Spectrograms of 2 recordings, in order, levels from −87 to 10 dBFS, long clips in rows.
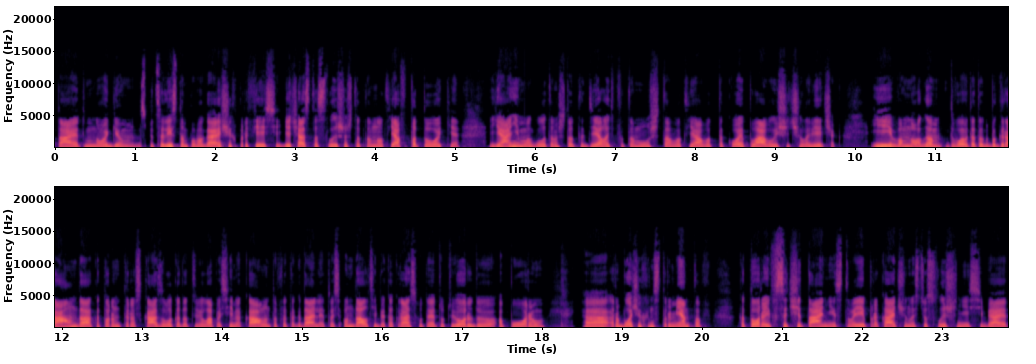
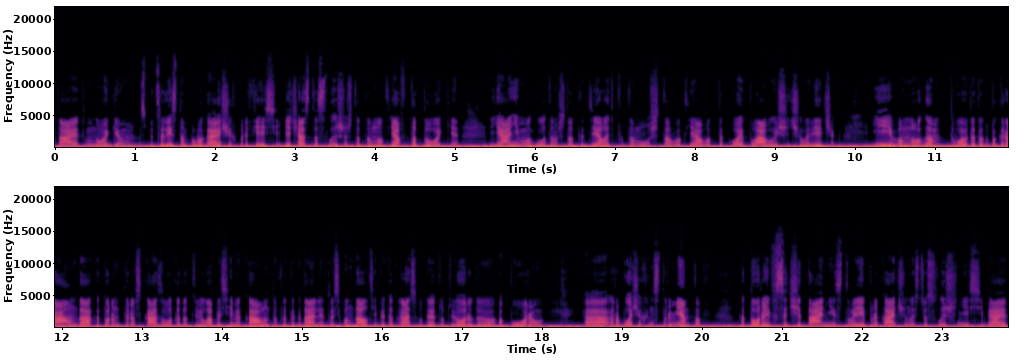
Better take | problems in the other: first | low rumble; loud; throughout; 10 dB below the speech

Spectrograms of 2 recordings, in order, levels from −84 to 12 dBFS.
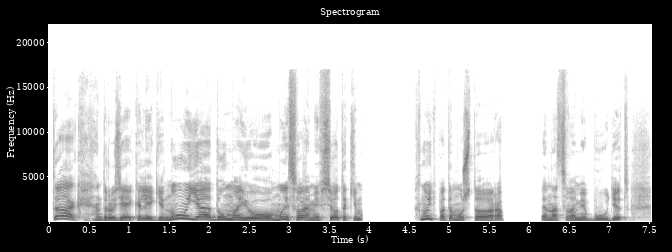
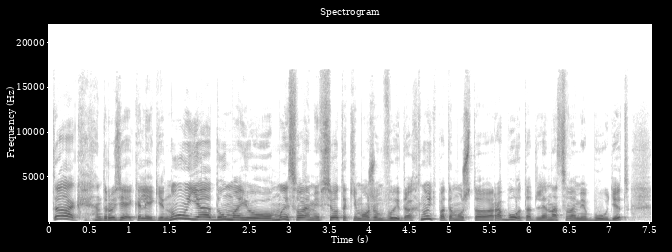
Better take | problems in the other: second | audio cutting out; at 4 s for 0.5 s and at 5.5 s

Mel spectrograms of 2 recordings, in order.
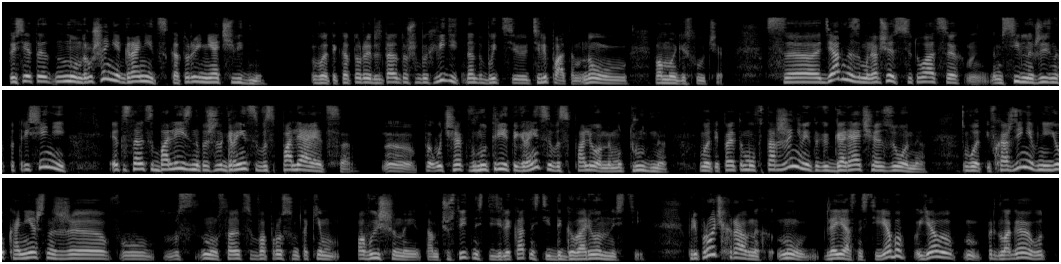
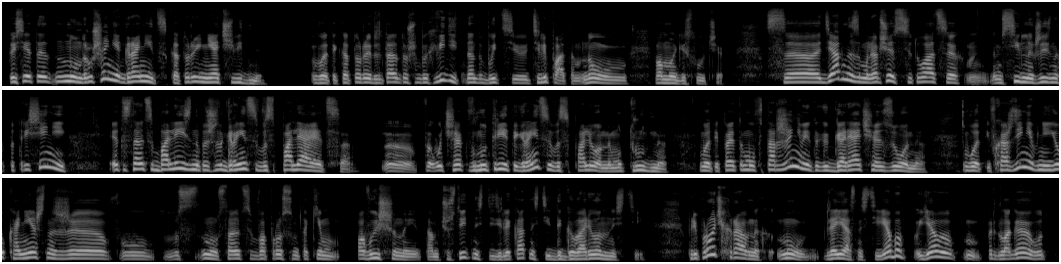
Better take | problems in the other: second | garbled, watery; slightly

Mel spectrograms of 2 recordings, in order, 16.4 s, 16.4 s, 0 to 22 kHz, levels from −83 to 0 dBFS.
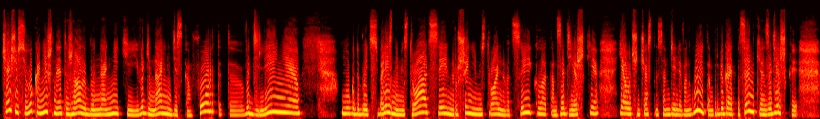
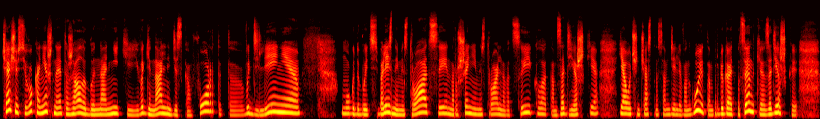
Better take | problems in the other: second | distortion; heavy; 6 dB below the speech

